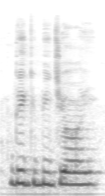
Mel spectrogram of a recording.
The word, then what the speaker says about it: দিগ্বিজয়: শব্দগুলিকে যখন আমরা শুদ্ধভাবে উচ্চারণ করব তখন বফলার উচ্চারণের কোনো পরিবর্তন হবে না। তাই দিগ্বিদিক, দিগ্বিজয়, দিগ্বলয়, ঋগ্বেদ এই প্রত্যেকটি শব্দের উচ্চারণ একই হবে।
